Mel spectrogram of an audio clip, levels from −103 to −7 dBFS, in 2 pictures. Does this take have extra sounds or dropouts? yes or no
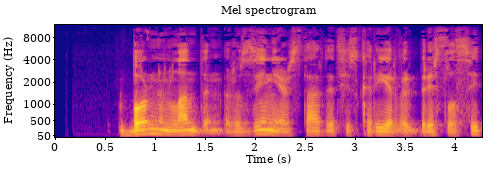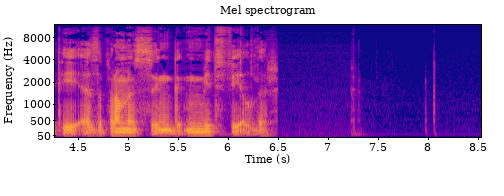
no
